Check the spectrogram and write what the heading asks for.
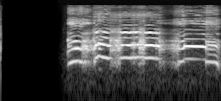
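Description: A high, pitched call dropped in after a cut to total silence: one flat note held about a second, then a shorter one.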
